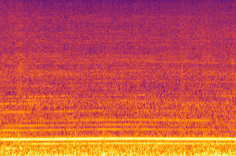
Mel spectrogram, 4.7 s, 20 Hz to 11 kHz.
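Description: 2023 BMW S1000RR inline-four engine running at a steady highway cruise, holding one even pitch, under a heavy rush of wind and road noise.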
